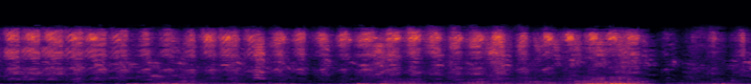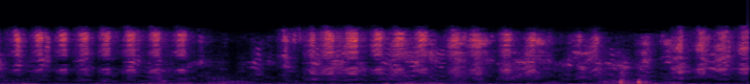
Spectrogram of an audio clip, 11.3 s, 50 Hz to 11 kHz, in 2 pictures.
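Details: Captive zebra finches in an aviary, 31 August 2021, PM: fast run of nasal, buzzy beeping calls, about three a second, fading briefly then resuming, with a low bump and background hum.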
